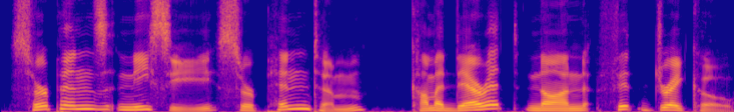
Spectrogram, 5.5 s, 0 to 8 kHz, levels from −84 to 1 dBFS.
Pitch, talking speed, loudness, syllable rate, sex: 165 Hz, 75 wpm, -18 LUFS, 3.1 syllables/s, male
